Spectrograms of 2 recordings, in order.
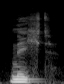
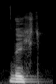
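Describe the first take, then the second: The two takes are said the same way.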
